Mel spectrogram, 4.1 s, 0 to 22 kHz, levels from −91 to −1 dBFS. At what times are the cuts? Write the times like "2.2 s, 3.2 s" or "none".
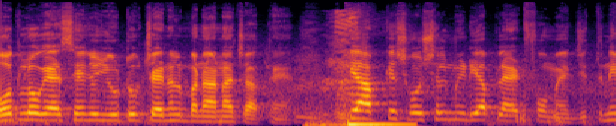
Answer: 2.3 s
